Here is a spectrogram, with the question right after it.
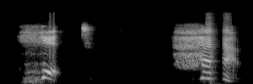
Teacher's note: like when you're checking to see if your breath is bad it's literally a puff of air it has no sound of its own it takes on the sound of the vowel that follows it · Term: bad breath sound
